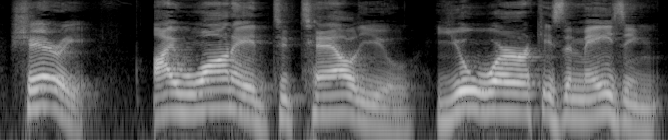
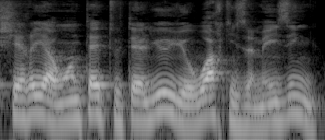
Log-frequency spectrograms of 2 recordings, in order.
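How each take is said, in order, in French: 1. La phrase sonne vive et enthousiaste. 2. La phrase sonne plate et désintéressée.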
